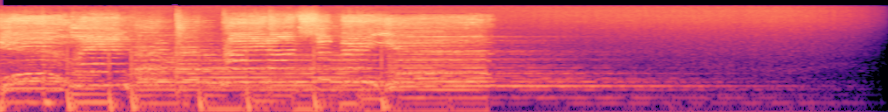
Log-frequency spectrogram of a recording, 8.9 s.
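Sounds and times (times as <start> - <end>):
jingle: 0.1 - 6.7.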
